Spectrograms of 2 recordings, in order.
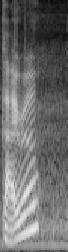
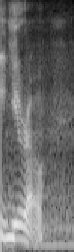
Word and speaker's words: gyro: No other way, like Gyro? Oh, that's not how you say it. It's actually Euro.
